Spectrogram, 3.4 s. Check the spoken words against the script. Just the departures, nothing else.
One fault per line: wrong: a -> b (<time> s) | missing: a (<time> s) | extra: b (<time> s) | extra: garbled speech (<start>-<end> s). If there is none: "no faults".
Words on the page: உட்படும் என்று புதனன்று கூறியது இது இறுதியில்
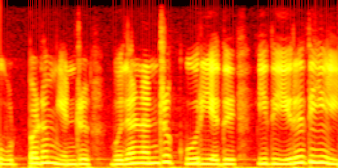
no faults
